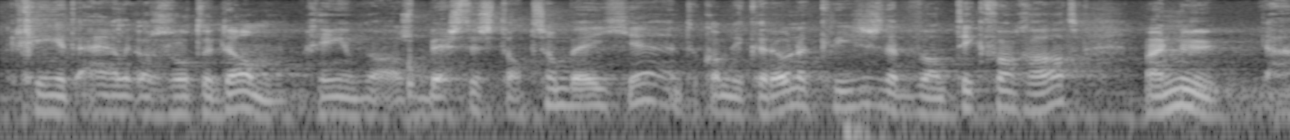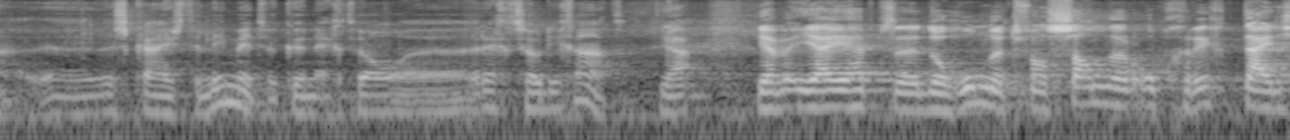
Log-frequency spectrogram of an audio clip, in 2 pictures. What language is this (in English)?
Dutch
